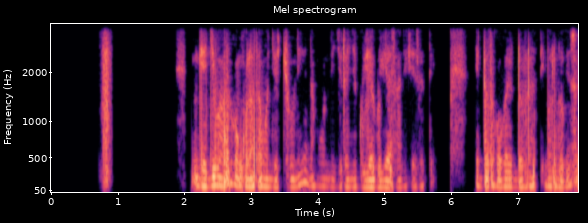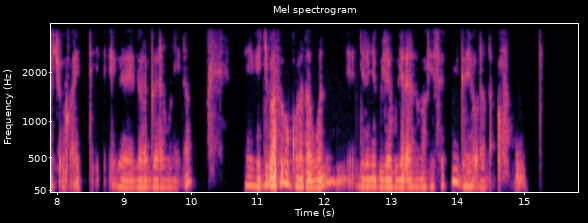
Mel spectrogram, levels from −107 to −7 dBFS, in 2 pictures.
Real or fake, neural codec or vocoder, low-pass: real; none; 3.6 kHz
